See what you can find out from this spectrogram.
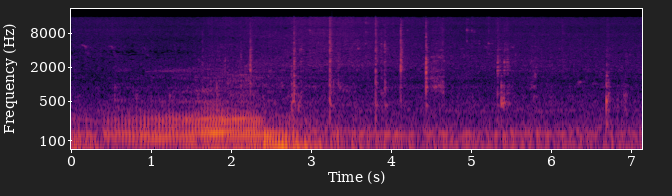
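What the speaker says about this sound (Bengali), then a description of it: "এবার আমি তার মধ্যে দিয়ে দেবো ম্যারিনেট করা চিকেনগুলো" Chicken marinated in yogurt, salt and turmeric dropped into a pan of spice mix with no oil, a loud low rush as it lands, then a steady sizzle with light clicks of stirring, close by.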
